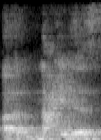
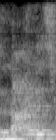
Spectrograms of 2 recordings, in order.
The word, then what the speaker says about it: Cnidus: arrived with difficulty off Cnidus, the C is silent in this word, The wind not permitting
